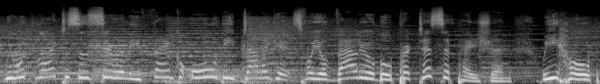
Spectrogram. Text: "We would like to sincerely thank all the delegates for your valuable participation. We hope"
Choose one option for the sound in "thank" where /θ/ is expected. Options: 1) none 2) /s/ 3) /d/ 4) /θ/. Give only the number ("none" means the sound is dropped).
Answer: 4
